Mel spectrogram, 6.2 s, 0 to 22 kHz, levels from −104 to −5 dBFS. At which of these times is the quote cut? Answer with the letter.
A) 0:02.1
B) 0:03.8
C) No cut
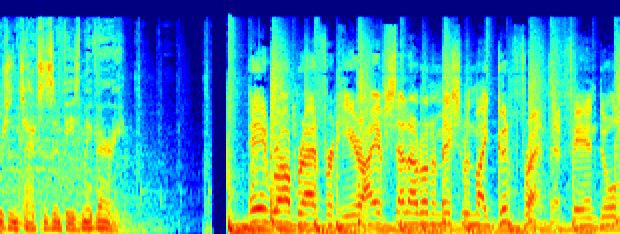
A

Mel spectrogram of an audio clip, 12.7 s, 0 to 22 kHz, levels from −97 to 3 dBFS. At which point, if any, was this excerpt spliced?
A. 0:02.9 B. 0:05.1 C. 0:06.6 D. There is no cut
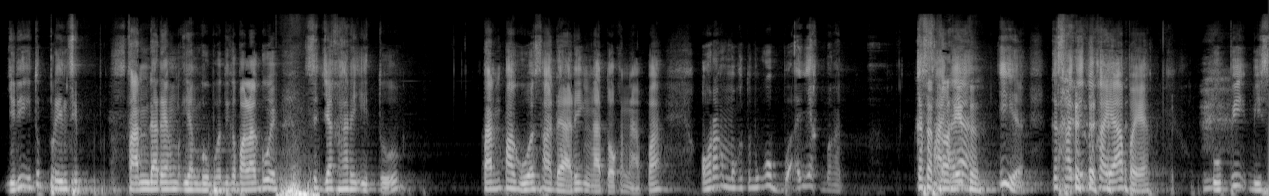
A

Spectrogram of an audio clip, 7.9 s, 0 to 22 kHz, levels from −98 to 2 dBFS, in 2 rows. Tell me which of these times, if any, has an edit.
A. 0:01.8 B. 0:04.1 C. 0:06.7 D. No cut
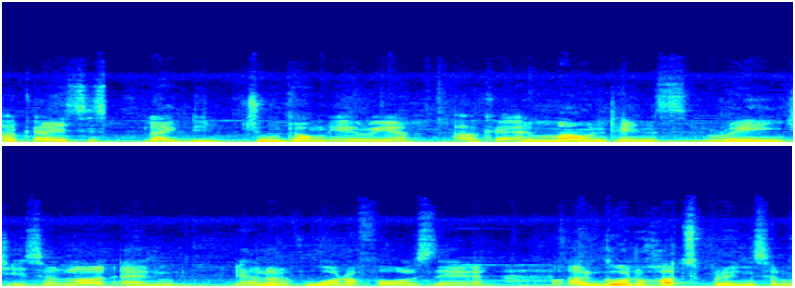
C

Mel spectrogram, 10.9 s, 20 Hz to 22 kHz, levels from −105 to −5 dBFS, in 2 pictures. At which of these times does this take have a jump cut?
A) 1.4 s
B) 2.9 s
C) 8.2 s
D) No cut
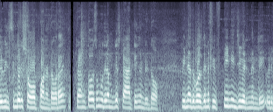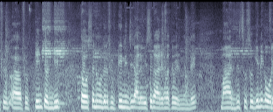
A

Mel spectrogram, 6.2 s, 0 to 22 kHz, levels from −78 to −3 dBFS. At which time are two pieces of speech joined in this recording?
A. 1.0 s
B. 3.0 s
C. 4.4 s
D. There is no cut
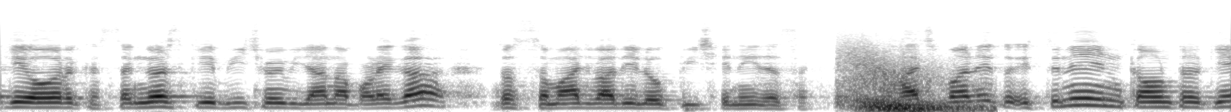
C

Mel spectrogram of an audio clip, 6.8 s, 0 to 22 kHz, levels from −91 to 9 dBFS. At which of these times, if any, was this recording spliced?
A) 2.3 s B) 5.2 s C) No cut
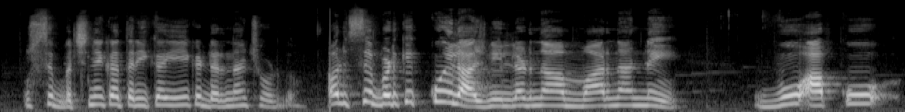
A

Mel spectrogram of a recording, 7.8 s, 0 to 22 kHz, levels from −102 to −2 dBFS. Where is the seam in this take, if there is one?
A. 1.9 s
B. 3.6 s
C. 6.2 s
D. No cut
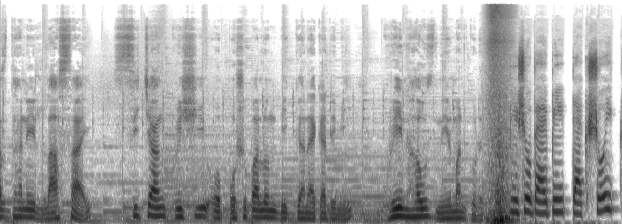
C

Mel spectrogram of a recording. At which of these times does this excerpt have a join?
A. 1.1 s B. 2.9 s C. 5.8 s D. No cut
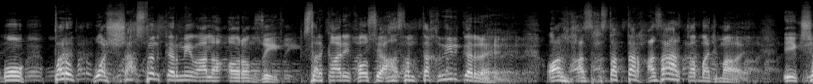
B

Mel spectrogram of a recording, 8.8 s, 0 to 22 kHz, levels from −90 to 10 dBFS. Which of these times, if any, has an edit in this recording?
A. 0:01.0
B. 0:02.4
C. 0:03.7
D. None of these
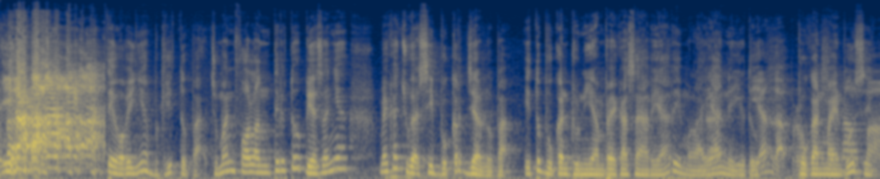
A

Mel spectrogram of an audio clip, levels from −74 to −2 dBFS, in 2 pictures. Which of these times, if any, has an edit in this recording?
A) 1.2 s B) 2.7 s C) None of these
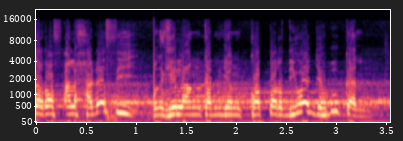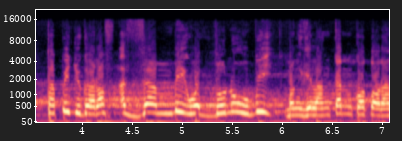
A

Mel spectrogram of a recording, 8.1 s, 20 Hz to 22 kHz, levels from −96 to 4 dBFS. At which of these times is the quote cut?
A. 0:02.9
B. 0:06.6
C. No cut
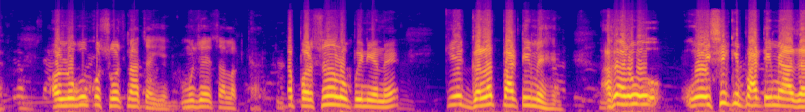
A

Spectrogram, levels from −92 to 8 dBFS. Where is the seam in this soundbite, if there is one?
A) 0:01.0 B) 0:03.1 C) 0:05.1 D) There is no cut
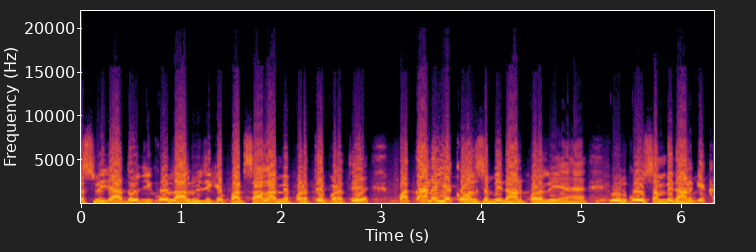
D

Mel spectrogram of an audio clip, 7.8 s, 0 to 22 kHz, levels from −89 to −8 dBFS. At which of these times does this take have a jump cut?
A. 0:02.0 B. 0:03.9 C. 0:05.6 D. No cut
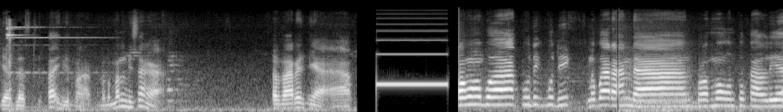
B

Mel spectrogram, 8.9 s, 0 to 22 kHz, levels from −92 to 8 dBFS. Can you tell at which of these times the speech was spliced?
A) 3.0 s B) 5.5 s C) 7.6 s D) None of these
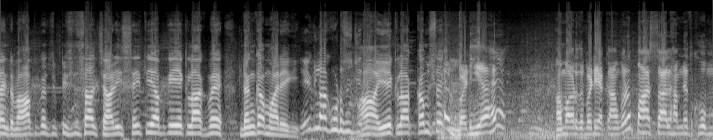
B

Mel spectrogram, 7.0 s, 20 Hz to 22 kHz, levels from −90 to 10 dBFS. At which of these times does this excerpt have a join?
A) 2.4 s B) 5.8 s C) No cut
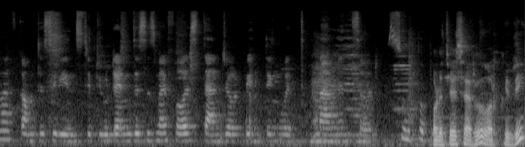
B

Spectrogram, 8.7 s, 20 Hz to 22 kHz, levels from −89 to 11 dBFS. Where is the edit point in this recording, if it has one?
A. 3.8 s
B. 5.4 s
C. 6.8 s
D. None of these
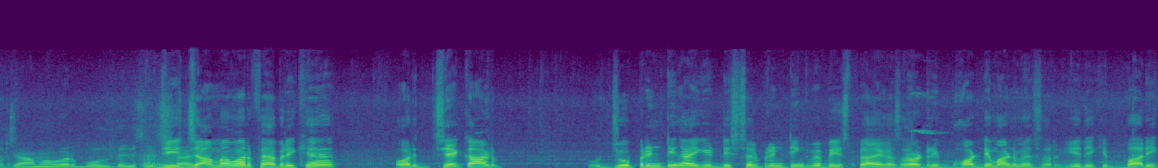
C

